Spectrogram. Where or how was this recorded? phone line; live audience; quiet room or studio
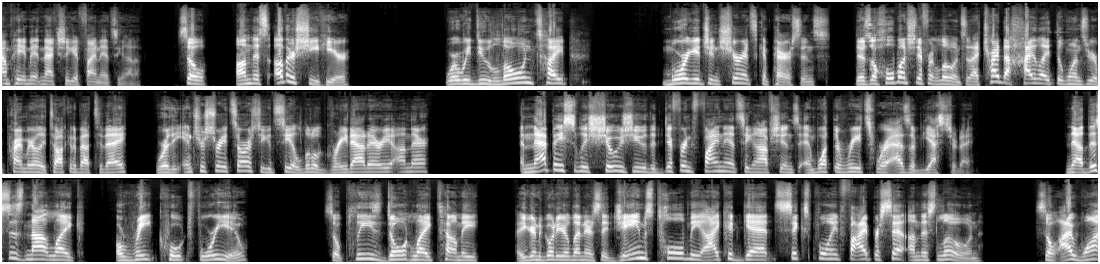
live audience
